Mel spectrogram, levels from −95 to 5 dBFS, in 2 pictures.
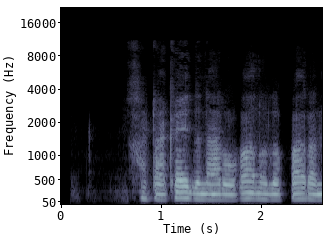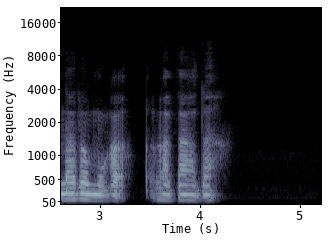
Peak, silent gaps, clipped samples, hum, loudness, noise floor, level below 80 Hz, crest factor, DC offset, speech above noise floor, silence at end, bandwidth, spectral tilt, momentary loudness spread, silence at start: -16 dBFS; none; under 0.1%; none; -33 LUFS; -84 dBFS; -68 dBFS; 18 dB; under 0.1%; 52 dB; 1 s; 10.5 kHz; -8.5 dB/octave; 11 LU; 0.7 s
